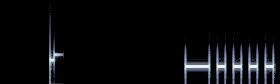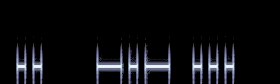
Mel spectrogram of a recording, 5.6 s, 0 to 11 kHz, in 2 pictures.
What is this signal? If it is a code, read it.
Morse code, heard as a keyed tone, about 15 wpm, 700 Hz. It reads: 6I KS
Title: Winter Field Day Exchanges 15wpm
